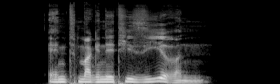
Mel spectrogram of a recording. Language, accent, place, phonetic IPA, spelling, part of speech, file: German, Germany, Berlin, [ɛntmaɡnetiˈziːʁən], entmagnetisieren, verb, De-entmagnetisieren.ogg
- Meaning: to demagnetize / demagnetise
